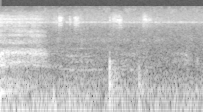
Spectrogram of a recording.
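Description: Faint scratching of a marker pen writing on a whiteboard, a few short strokes.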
